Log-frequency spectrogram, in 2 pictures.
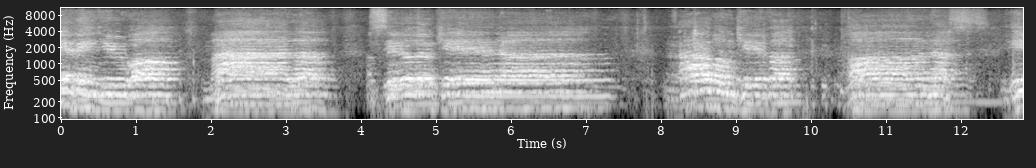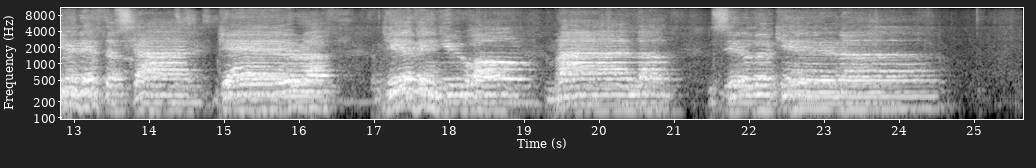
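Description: A group of young men sing loudly together nearby, in short phrases with brief pauses.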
